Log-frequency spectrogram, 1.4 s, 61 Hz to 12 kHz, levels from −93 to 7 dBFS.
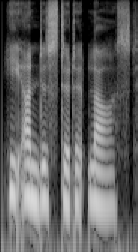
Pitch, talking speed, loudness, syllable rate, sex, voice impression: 170 Hz, 175 wpm, -17 LUFS, 4.7 syllables/s, female, very feminine, slightly middle-aged, very thin, very tensed, powerful, very bright, hard, very clear, very fluent, cool, slightly intellectual, very refreshing, slightly sincere, slightly calm, slightly friendly, slightly reassuring, very unique, elegant, wild, slightly sweet, very lively, strict, intense, sharp, light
